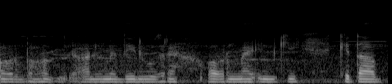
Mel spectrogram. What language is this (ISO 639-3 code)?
urd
